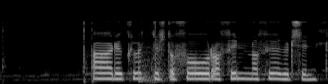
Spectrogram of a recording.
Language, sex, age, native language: Icelandic, male, 11, Icelandic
